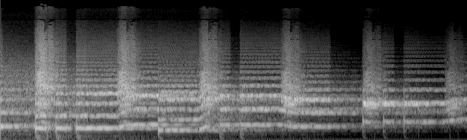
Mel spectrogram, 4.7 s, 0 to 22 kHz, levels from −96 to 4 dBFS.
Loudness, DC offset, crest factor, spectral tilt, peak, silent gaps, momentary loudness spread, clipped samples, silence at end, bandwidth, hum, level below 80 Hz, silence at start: -21 LUFS; under 0.1%; 20 dB; -1.5 dB/octave; -2 dBFS; none; 9 LU; under 0.1%; 0 s; 18 kHz; none; -64 dBFS; 0 s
